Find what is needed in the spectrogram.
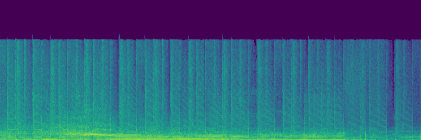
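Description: A Renault Clio RS rally car's four-cylinder engine running hard as it passes close by, its note dropping in pitch about two seconds in and then holding steady, mixed with electronic music with a steady beat. The engine note fades out near the end.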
